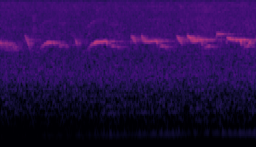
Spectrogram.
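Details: Male blue rock thrush calling for a female on a bamboo hill: clear, warbling whistled phrases, some sliding up or down, given in a quick, uneven run over steady background hiss.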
